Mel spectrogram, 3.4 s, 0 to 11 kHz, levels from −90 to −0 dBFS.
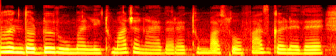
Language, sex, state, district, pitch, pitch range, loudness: Kannada, female, Karnataka, Bangalore, 205 Hz, 195-235 Hz, -17 LUFS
